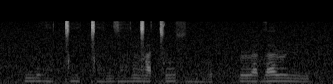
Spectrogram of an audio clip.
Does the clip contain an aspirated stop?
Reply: no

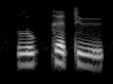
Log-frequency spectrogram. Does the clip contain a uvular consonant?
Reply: no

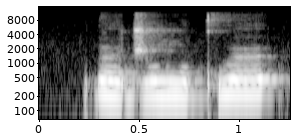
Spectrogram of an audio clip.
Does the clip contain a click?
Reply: no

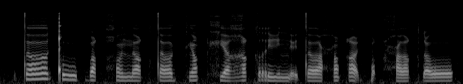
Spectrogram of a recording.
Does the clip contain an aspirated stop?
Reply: no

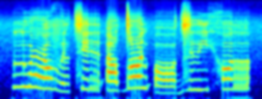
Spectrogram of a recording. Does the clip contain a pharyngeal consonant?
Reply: yes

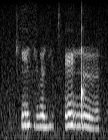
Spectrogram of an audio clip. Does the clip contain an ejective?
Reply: yes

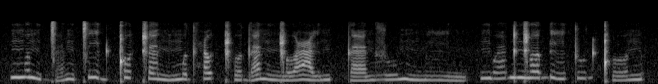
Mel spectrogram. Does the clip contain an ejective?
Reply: no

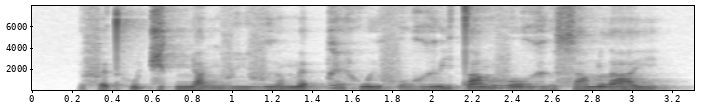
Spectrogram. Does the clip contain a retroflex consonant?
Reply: no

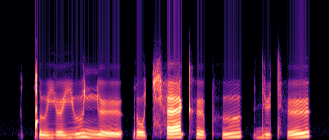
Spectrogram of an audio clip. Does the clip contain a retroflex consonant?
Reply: no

